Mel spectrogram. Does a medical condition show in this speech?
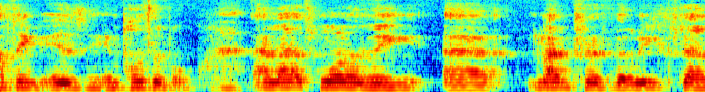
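Yes: cerebral palsy.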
